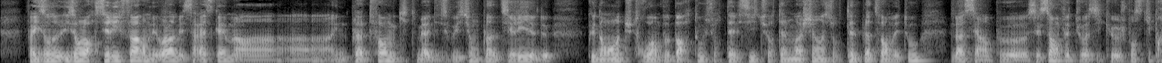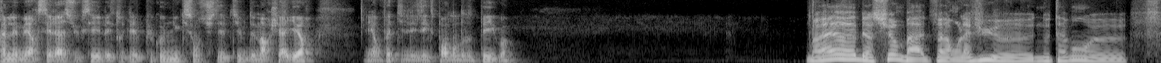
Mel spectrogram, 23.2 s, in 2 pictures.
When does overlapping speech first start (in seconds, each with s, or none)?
none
